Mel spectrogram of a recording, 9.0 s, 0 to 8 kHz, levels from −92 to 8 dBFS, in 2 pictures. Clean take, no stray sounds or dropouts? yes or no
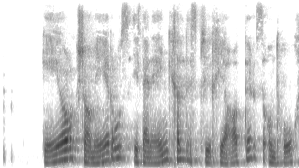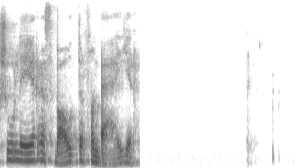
yes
